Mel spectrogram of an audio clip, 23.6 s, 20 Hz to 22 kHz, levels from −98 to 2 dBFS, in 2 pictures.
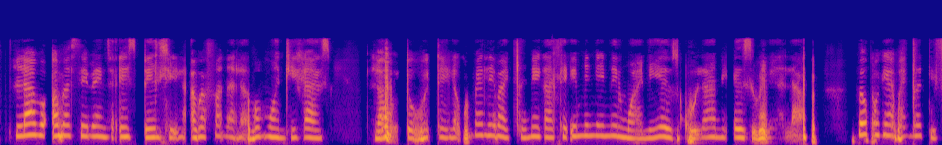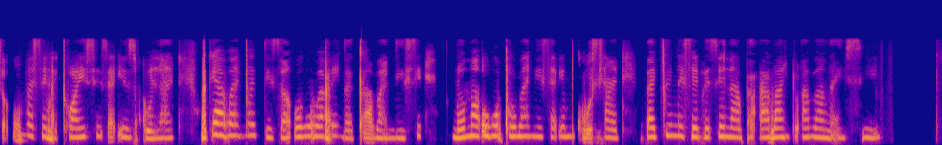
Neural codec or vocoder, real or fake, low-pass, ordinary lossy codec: codec, 16 kHz, 1 kbps, FreqCodec, larger model; fake; 7.2 kHz; AAC, 48 kbps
